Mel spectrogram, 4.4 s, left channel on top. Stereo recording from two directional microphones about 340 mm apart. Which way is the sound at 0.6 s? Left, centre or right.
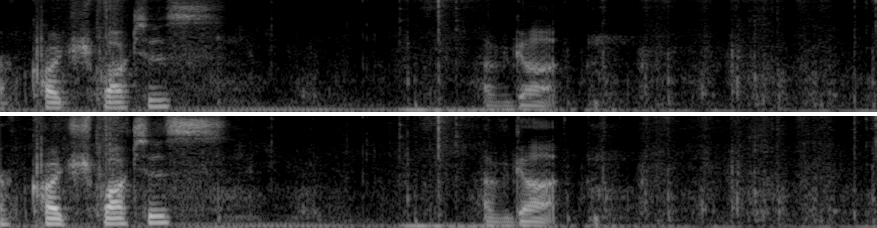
Centre.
